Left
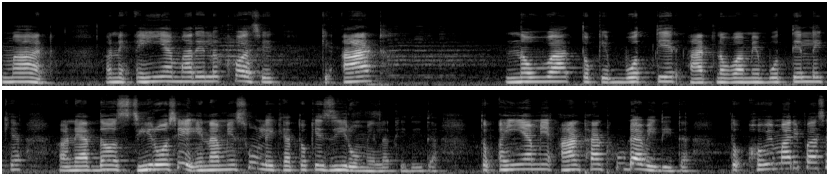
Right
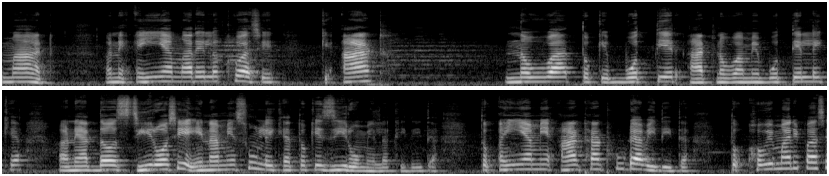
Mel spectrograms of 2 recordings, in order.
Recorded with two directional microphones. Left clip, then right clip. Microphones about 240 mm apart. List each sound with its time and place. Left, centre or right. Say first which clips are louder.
0.0 s a woman's voice: even; right
5.0 s speech: right 3 dB; right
